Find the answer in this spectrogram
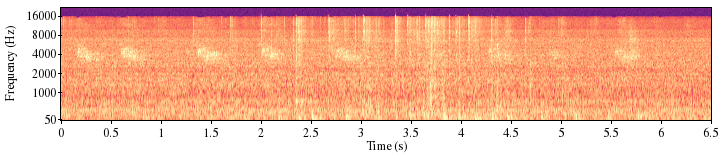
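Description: Faint hoofbeats of a ridden horse on the sand footing of an indoor arena, growing louder and more distinct in the middle as the horse passes close by, then fading.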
